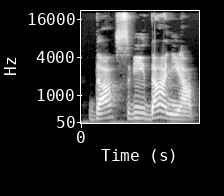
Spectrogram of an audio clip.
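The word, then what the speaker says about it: до свидания: svidaniya the svidaniya let's say together I will pronounce it slowly and you will repeat it after me da sorry Danya dasvidaniya how do you say goodbye in the Russian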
